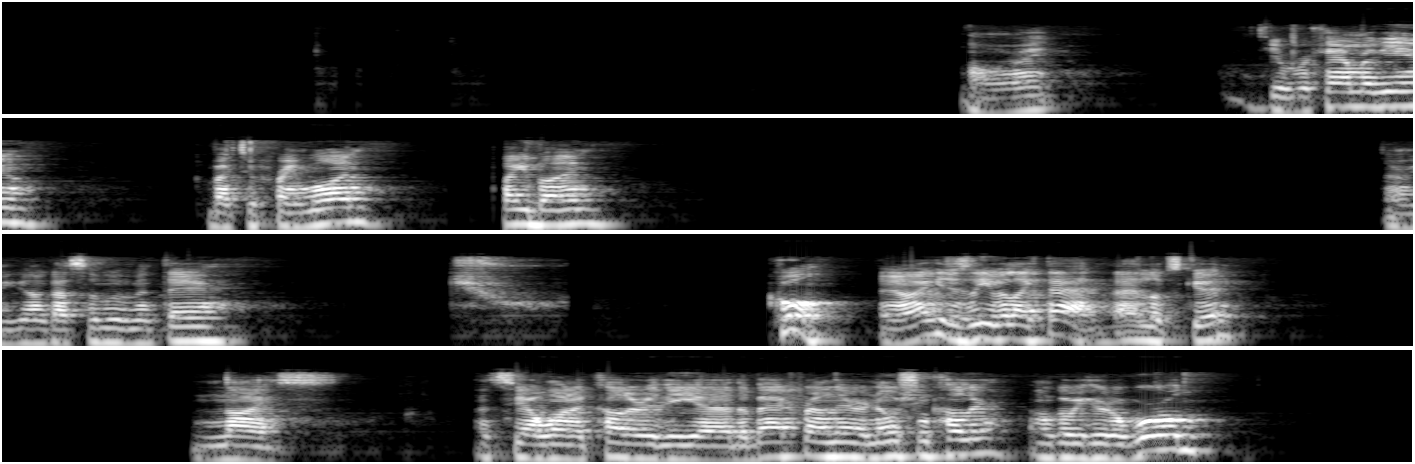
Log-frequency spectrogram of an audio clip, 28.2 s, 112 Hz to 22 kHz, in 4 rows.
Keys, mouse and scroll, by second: 1.6 click, 2.1 r, 3.6 click, 6.3 KP_0, 8.0 click, 26.8 click.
